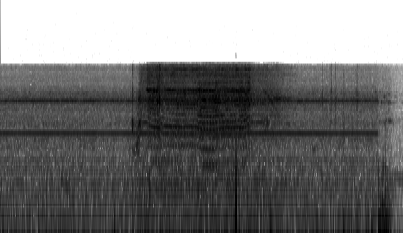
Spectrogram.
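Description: Table saw cutting through an oak and resin panel pushed on a sled: a loud run of blade and motor noise for about two seconds, starting near three seconds in, with a sharp click in the middle of the cut, then the blade winding down. A steady faint hum underlies it.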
